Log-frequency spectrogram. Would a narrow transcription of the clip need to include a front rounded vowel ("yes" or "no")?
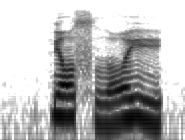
yes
